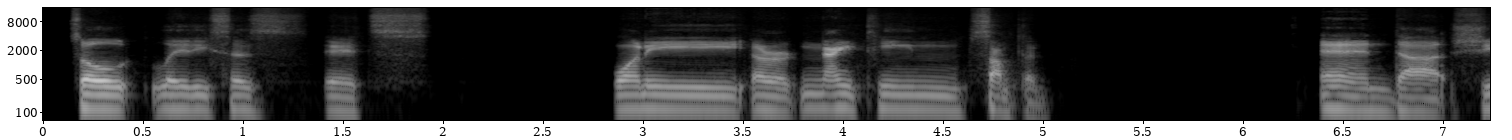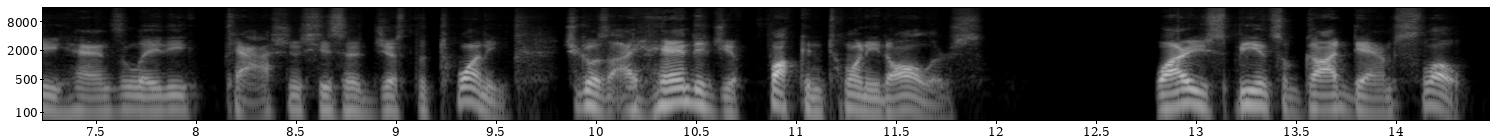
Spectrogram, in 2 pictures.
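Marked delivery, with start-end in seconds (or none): 10.1-14.3 put-on rude, complaining voice. Retelling a customer complaining to a slow cashier about her change, mimicking a rude customer. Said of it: "you don't have to be rude".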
